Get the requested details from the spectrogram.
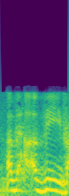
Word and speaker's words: Abib: Now, let me, I don't know where it is, the word Abib. I thought it was, it's what? – Aviv, I'm sorry. A-B-I-B, the B is pronounced like a V, yeah. I don't do Hebrew pronunciations too good. A-B-I-B, okay?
